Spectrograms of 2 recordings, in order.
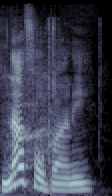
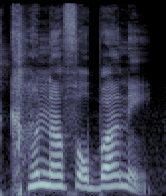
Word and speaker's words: Knuffle Bunny: actually it turns out i'm saying it wrong it's connuffle bunny there's a different girl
